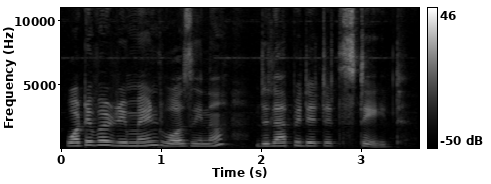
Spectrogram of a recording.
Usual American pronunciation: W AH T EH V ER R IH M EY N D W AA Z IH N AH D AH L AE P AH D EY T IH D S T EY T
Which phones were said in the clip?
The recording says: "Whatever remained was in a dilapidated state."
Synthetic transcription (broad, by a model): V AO T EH V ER R IH M EY N D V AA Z IH N AH D AH L AE P AH D EY T IH D S T EY T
